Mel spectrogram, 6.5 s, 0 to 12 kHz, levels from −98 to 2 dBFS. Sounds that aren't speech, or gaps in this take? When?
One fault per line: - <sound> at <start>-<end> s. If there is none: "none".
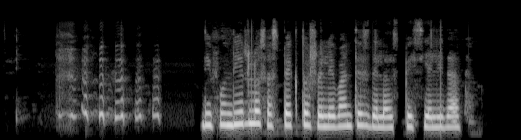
- laugh at 0.7-2.0 s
